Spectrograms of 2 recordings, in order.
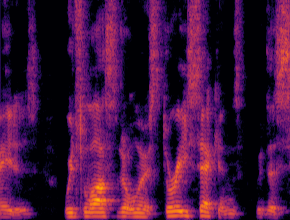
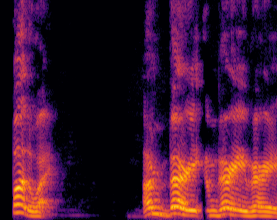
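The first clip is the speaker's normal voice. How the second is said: excited; 5 semitones higher, 10 dB louder than usual. Real, not acted. Loud excited announcement.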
